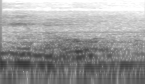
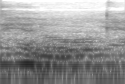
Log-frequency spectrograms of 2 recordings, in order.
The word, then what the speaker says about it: Hino: can filter out adrenal those of you who knew me prior called me he know but from now on I am known as Hino I'll repeat it again my name is pronounced as Hino say it again thank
